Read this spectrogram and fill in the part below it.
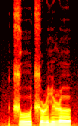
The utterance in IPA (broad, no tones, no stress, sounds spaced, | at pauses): t͡ʃ ʊː t͡ʃ ʏ ɭ i ɭ ə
